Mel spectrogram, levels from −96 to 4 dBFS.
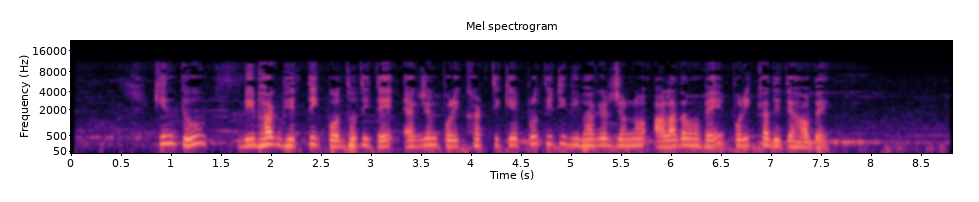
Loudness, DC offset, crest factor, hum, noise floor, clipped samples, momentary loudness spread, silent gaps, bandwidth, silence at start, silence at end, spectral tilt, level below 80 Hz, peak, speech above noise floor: -24 LUFS; under 0.1%; 20 dB; none; -52 dBFS; under 0.1%; 9 LU; none; 11.5 kHz; 0.4 s; 0.65 s; -6 dB/octave; -48 dBFS; -4 dBFS; 29 dB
